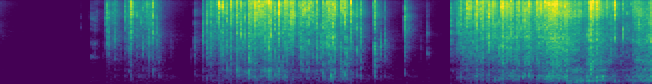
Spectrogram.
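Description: Clear plastic bag around a fabric kit crinkling as it is handled, starting about a second in, with a short break just past the middle before louder crinkling.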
